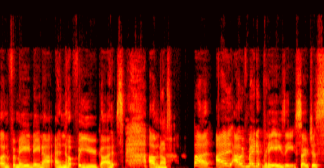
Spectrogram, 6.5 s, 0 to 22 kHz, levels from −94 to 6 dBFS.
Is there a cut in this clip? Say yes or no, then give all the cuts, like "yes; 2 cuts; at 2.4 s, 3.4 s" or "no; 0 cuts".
no; 0 cuts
